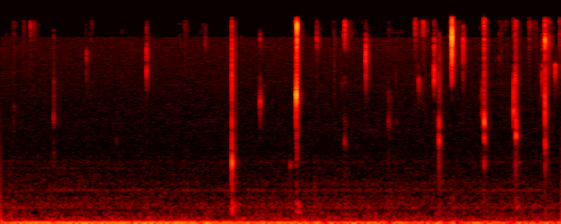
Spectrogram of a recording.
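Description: A wooden spoon presses into, scoops and lifts from orange sticky jelly pudding filling a small translucent plastic cup. Brief, bright, sticky clicks and squishes pop out at irregular moments over a steady low background hum.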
